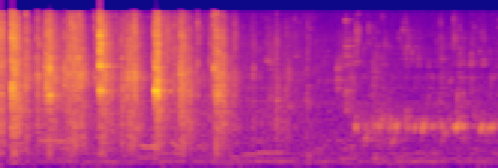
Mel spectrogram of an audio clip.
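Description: Ice rattling fast in a cocktail shaker for about two seconds. About three seconds in, a thin stream of cocktail begins pouring into a glass with a steady, wavering tone.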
